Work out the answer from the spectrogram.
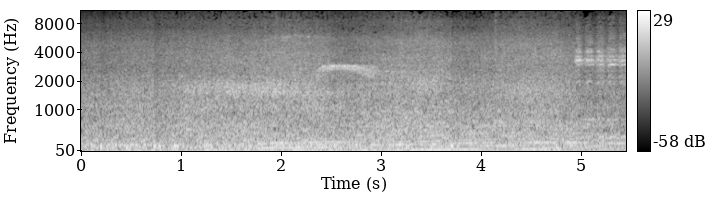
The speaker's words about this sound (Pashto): د بهرینانو موټر خو دغه د تیر شول، حرکت به وکړو.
